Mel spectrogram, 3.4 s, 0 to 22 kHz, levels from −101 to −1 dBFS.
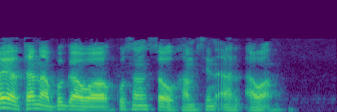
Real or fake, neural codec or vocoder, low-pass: real; none; 5.4 kHz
